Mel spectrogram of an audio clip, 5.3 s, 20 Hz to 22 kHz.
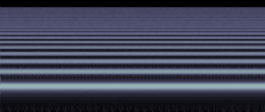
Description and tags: Saw wave @ 880hz from Roland Modular synth: System 100M.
